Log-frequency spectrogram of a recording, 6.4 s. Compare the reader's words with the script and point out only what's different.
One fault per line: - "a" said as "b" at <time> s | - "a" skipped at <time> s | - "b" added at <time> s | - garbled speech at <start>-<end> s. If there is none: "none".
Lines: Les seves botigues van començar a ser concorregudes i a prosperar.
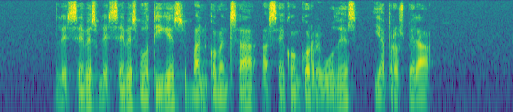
- "les seves" added at 1.3 s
